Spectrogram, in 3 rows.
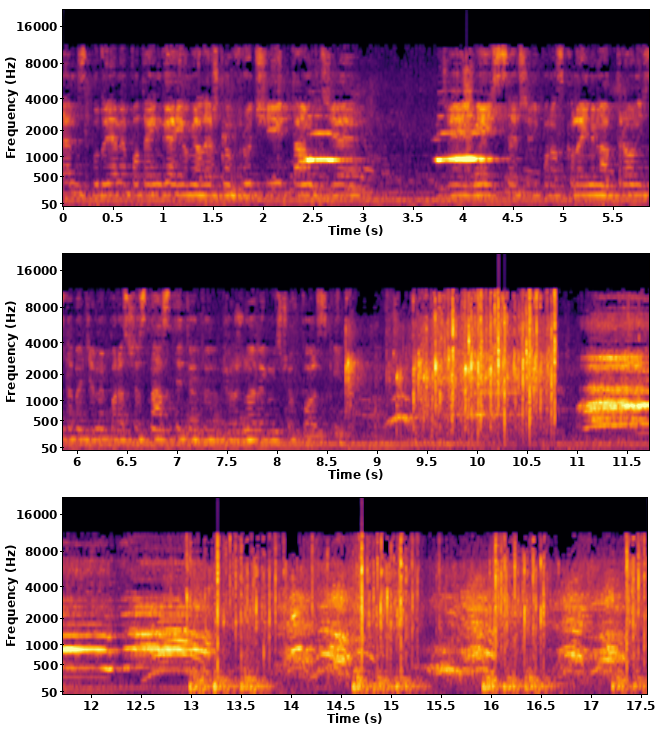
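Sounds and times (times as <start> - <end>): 
speech: 0.1 - 3.2, 3.8 - 9.8
large stadium crowd of fans cheering: 8.9 - 17.5
crowd of fans chanting tunefully: 13.8 - 17.5
rhythmic thumping beats: 14.6 - 17.5.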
